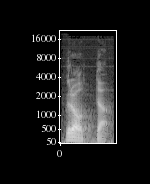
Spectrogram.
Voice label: "grotta", crespinese, vocabolario dialettale

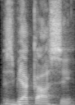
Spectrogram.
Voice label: "sbiaccassi", dialettale

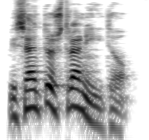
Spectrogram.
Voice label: "stranito", vocabolario dialettale

